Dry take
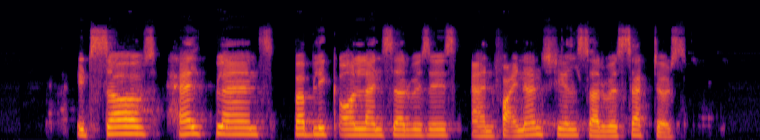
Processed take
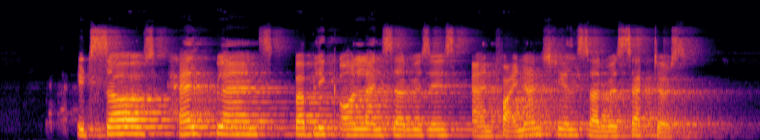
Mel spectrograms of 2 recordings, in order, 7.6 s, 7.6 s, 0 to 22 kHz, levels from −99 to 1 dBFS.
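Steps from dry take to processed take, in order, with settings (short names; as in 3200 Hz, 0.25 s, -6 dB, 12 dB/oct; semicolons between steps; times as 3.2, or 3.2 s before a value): plate-style reverb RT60 1.4 s, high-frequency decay 0.3×, pre-delay 75 ms, DRR 7.5 dB; gain +4 dB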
